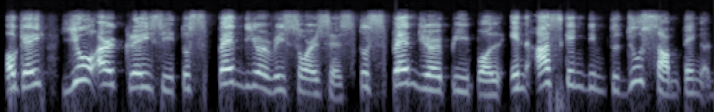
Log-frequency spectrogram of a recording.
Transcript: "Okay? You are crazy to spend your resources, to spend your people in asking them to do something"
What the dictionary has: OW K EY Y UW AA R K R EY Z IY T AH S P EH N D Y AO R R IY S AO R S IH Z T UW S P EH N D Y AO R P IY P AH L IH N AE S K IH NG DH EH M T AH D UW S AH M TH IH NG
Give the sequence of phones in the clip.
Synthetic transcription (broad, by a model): OW K EY Y UW AA R K R EY S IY T AH S P EH N D Y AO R R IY S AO R S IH S T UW S P EH N D Y AO R P IY P AH L IH N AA S K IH NG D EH M T AH D UW S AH M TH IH NG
